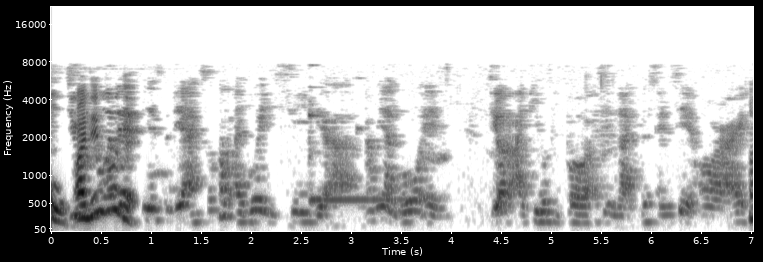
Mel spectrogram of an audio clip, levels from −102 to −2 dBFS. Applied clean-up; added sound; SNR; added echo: classical method Wiener filter.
